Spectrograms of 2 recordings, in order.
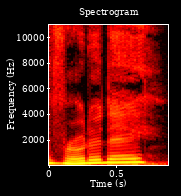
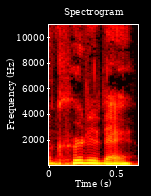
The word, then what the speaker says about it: Crudite: Frodo Day? This is Crudite. Oh, Crudite.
